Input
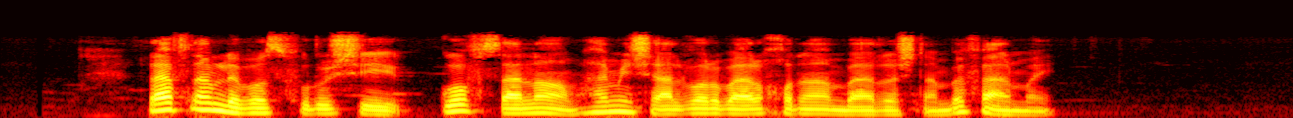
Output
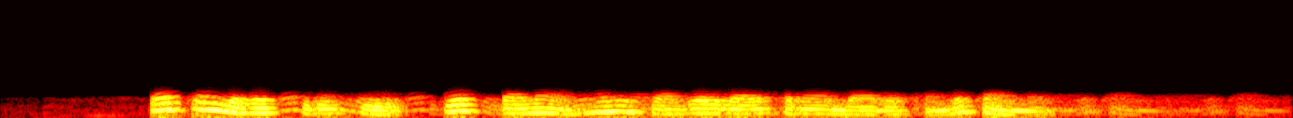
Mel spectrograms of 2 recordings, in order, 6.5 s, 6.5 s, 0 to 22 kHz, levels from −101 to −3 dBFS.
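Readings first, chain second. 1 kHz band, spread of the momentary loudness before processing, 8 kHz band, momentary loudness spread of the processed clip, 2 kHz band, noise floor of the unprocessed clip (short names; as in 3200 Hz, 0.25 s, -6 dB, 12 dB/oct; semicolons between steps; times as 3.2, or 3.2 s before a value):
under -30 dB, 7 LU, n/a, 10 LU, under -40 dB, -79 dBFS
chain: block floating point 3-bit; steep low-pass 530 Hz 72 dB/oct; low shelf 240 Hz +6 dB; doubler 40 ms -6.5 dB; feedback echo 0.633 s, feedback 47%, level -19.5 dB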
